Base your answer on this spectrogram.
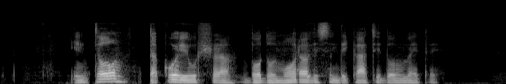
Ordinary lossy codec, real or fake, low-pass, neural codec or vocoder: AAC, 48 kbps; fake; 7.2 kHz; codec, 16 kHz in and 24 kHz out, 0.6 kbps, FireRedTTS-2 codec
